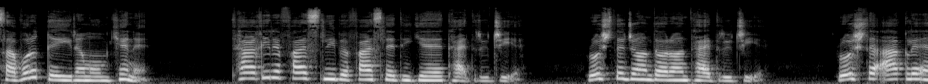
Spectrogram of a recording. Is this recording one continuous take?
yes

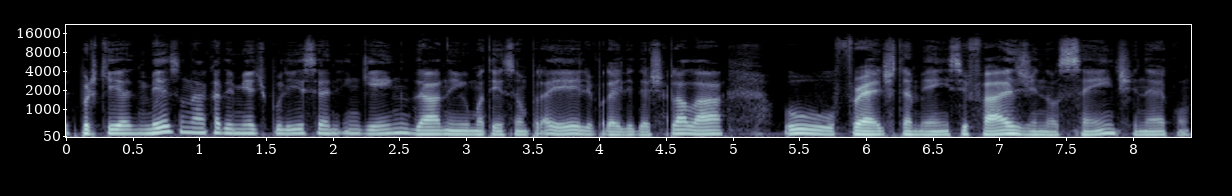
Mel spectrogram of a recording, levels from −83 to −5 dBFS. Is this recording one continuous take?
no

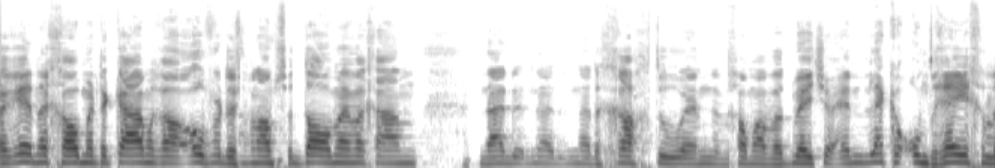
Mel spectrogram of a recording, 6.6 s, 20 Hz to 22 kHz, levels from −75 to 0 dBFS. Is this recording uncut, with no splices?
no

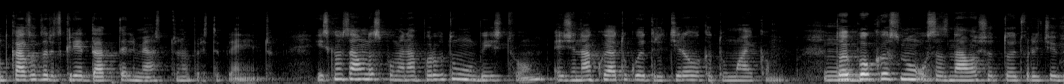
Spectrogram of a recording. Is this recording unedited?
yes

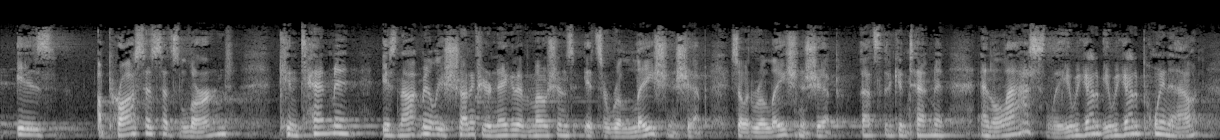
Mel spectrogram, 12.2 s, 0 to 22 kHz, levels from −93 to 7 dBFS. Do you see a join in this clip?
yes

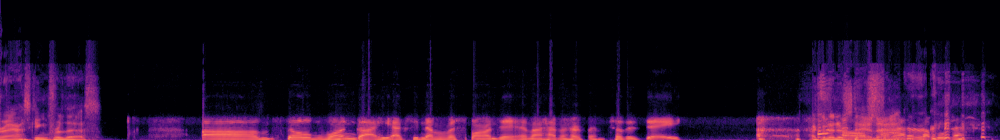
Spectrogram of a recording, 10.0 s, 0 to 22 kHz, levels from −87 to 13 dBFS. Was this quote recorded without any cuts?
yes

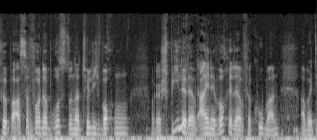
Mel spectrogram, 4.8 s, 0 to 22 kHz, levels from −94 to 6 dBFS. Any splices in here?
yes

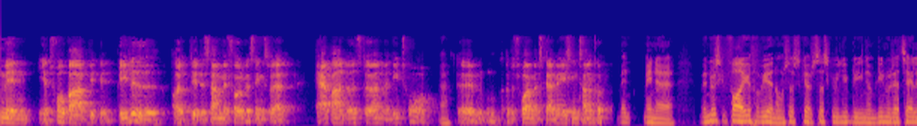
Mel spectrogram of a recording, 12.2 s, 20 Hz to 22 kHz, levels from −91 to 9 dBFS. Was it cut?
yes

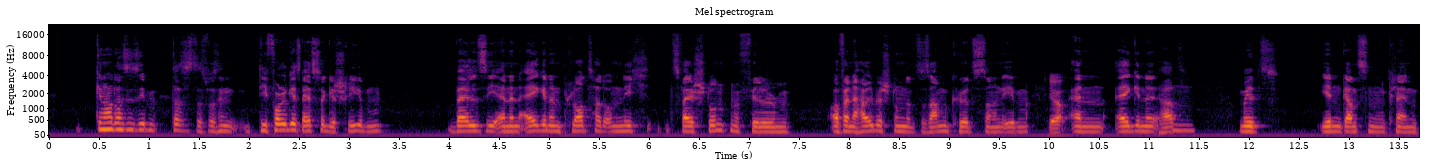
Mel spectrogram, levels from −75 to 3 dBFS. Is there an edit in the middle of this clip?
yes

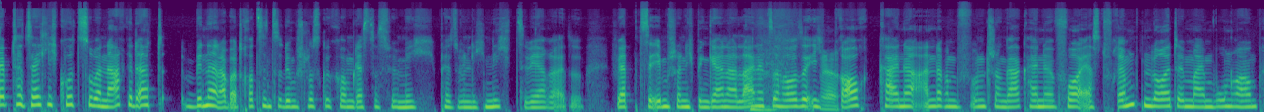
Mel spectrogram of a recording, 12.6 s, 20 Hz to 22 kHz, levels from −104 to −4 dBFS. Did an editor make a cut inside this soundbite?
no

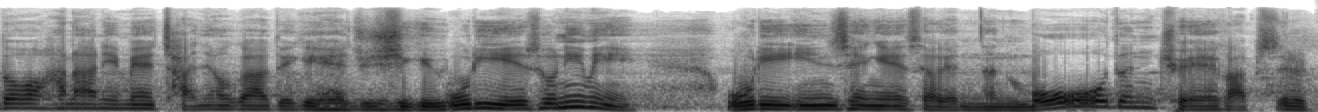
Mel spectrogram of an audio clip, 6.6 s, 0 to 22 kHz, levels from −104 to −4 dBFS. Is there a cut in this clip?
yes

